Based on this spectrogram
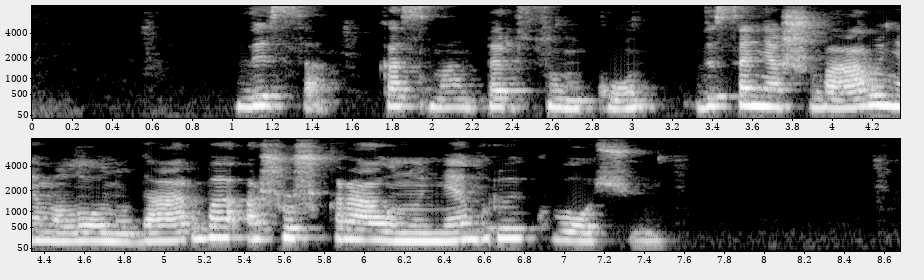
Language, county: Lithuanian, Šiauliai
